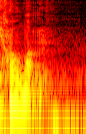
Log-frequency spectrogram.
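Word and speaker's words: holam: that uh comet's khatuf the long o class vowel is the hollom and it's pronounced like the o in role and it's translated using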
